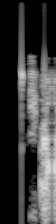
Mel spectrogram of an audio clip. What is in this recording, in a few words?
Police North District Tac 1, p25; Raleigh; wake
